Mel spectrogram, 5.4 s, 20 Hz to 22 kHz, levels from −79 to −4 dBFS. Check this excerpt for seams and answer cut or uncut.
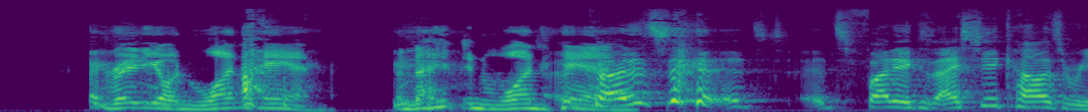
uncut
